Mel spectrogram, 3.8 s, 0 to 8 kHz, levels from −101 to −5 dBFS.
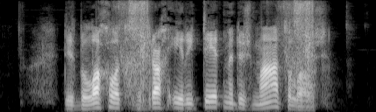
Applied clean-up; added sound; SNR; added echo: none; Tearing; 11 dB; none.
